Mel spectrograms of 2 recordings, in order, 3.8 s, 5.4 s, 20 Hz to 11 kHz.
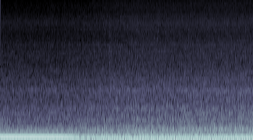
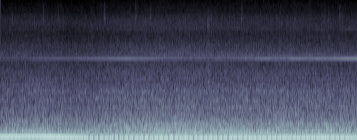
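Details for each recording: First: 2004 Silverado with 50-inch curved roof LED light bar after sealant fix, driving at 40 mph: only steady low road and engine rumble, no whistle; the previous light bar wind whistle is gone. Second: 2004 Silverado with a 50-inch curved LED light bar on the roof, driving at speed: thin, steady high-pitched whistle over road and engine rumble, changing tone with speed and fading when wind hits at an angle; light bar wind whistle.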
